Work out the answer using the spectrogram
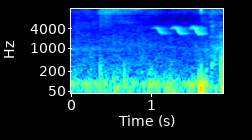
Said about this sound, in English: We've just located two nightingales singing together, having a sing-off. One is in a tree line with some bushy bits in it, but the other one is in this wonderful big patch of scrub.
